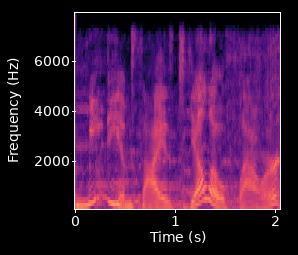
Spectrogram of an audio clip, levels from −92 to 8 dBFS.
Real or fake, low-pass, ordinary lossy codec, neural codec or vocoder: fake; 7.2 kHz; Opus, 64 kbps; codec, 16 kHz, 16 kbps, FunCodec, trained on LibriTTS, 50 frames a second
